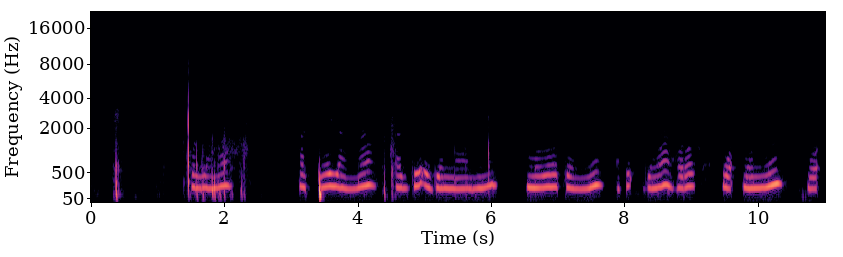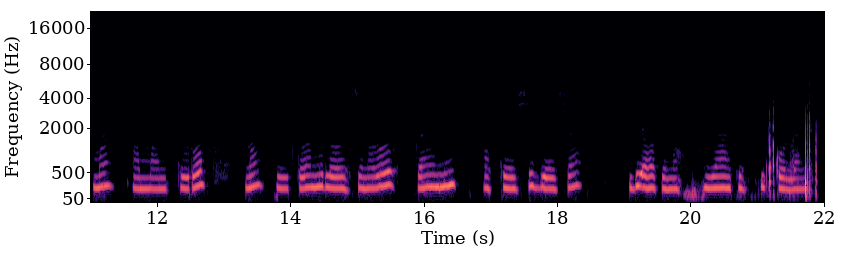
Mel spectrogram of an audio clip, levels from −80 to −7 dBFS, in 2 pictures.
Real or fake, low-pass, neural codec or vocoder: fake; 10.8 kHz; vocoder, 44.1 kHz, 128 mel bands every 512 samples, BigVGAN v2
